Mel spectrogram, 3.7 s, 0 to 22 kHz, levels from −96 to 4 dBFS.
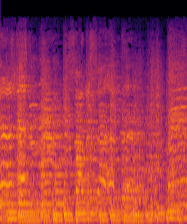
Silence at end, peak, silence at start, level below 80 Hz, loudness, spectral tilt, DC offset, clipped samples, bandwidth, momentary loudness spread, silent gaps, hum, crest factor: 0 s; -4 dBFS; 0 s; -34 dBFS; -20 LUFS; -4.5 dB/octave; under 0.1%; under 0.1%; 16 kHz; 6 LU; none; none; 16 dB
